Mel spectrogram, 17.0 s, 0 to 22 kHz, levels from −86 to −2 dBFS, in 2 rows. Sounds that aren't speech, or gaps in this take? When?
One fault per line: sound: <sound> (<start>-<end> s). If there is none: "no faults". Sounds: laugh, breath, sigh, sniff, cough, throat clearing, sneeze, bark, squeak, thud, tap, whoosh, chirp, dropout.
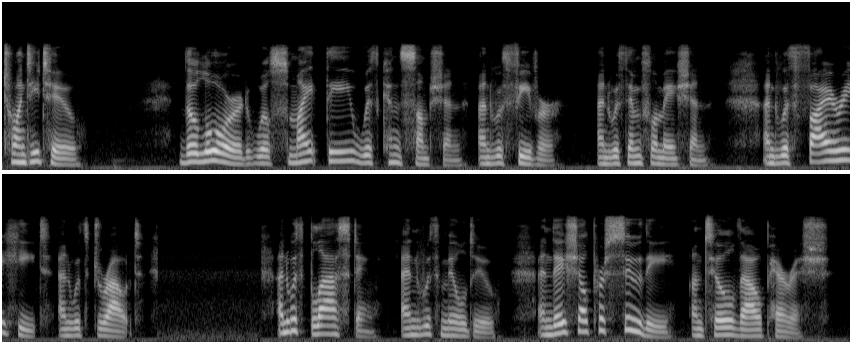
no faults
